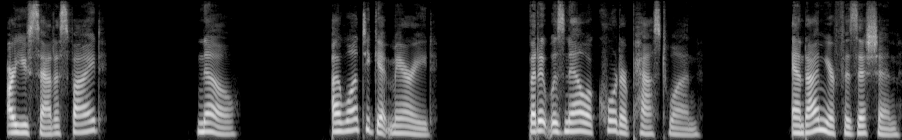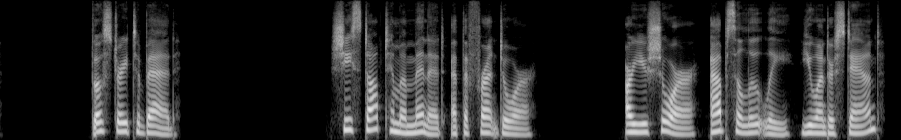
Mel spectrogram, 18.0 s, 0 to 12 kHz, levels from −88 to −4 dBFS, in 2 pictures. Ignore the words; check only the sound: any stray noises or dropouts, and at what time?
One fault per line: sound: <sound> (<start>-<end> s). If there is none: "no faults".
no faults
